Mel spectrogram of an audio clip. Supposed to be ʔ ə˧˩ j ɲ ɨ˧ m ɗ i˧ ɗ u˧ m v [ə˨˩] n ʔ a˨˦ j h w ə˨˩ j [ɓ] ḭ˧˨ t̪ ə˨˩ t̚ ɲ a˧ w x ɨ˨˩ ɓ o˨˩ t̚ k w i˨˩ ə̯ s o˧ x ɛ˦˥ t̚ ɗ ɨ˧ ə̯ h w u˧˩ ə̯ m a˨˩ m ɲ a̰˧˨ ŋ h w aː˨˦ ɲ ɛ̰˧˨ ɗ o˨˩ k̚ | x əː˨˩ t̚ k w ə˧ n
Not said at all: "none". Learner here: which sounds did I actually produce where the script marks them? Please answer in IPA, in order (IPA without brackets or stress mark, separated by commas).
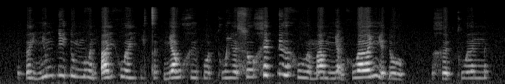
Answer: ə̰˧˨, ɓ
